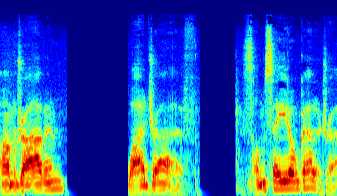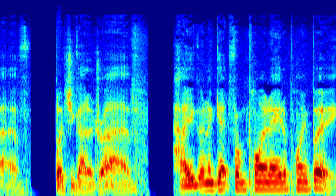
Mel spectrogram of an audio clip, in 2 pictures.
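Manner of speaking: soft, musing, murmured car-commercial voiceover. Speaker does his Matthew McConaughey in a car commercial impression. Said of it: "That's my Matthew McConaughey in a car commercial impression".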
